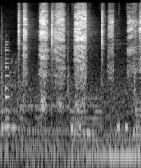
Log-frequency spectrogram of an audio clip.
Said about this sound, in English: Spray the silicone spray around the edge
